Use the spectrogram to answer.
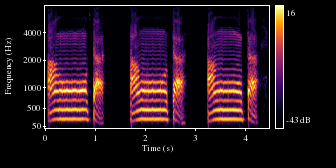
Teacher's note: اب اسے پڑھنا ہے اونتا، اونتا۔ अंता, यानी नून साकिन की आवाज को नाक में छुपा कर पढ़ना है। अब तनवीन के बाद भी हुरूफ इख्फा में से कोई हर्फ आएगा तो इख्फा होगा। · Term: اخفا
